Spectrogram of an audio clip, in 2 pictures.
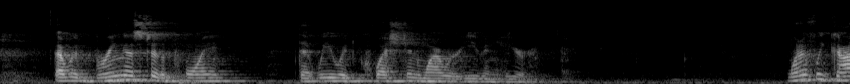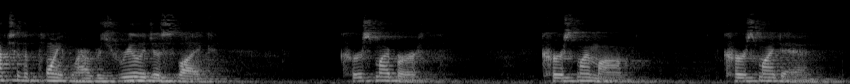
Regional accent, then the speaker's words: Texas, United States; now in Israel; And I'm from Texas. And so most of my friends and family in Texas think I'm right.

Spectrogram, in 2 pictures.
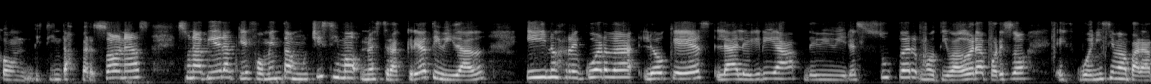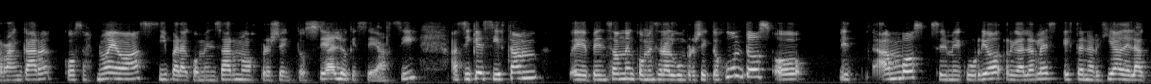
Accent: Banfield, Buenos Aires Province, Argentina; yo encima soy de Banfield también

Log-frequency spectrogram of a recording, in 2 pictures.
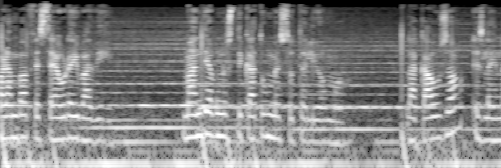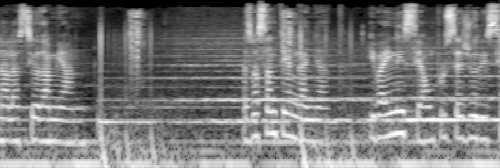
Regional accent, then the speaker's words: Barcelona, Catalonia, Spain; also born or lived in Germany / London / Rome / Berlin; per temes de feina vinc de Barcelona i també és veritat que he viscut a Alemanya, vaig viure a Londres, a Roma i a Berlín per temes professionals

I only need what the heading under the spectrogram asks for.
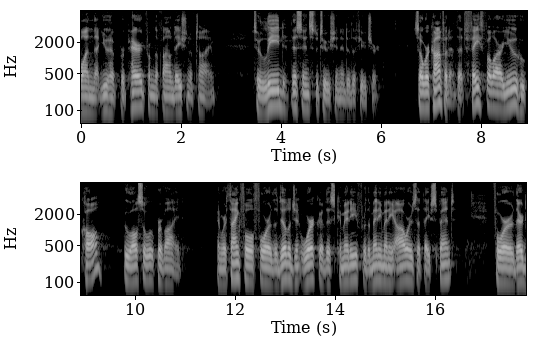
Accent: Northern Canada, Canada; most of the French that I learned growing up in Northern Canada

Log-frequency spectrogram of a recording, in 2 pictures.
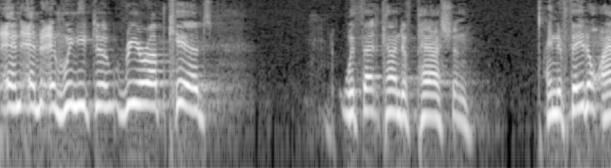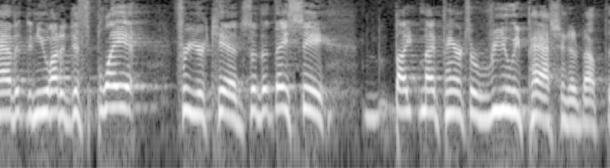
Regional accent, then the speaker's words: Mobile, Alabama, United States; we grew up in Mobile, Alabama, when I was really young, and myself being Puerto Rican, I'm darker skinned

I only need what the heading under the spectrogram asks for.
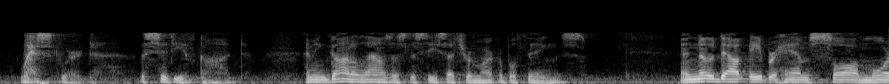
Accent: Philadelphia, Pennsylvania, United States; I just think growing up in Philly, mom and dad not saved, long journey.

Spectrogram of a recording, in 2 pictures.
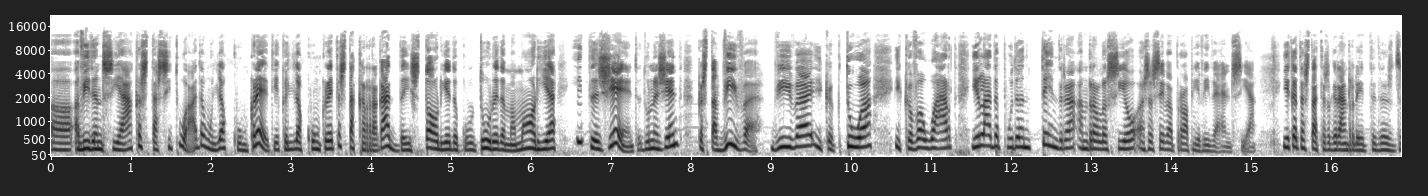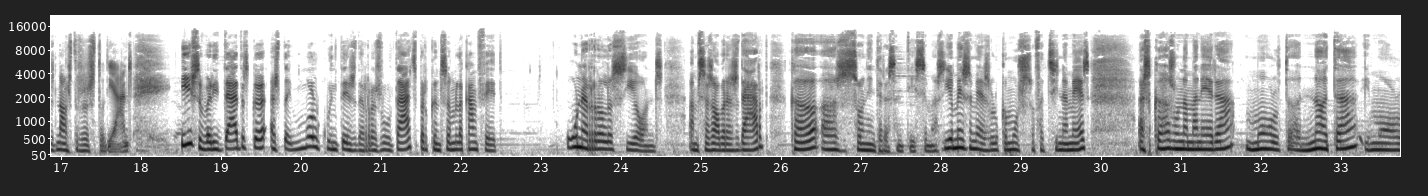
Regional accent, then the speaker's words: Balearic Islands, Spain; som menorquina

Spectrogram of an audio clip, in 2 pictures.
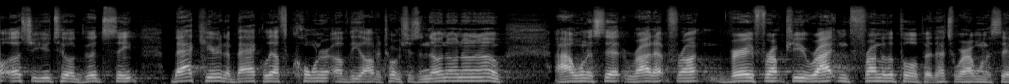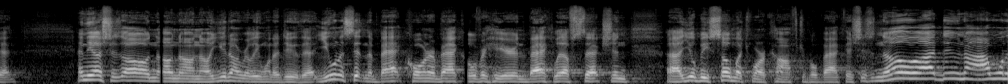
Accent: Tennessee, United States; You know, I'm from Tennessee. You probably won't even understand me anyway.

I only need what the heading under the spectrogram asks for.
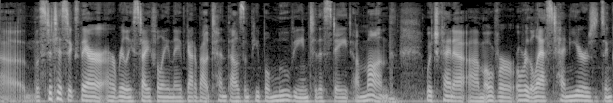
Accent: Buffalo, New York, United States; also born or lived in Colorado, United States; originally, I'm from Buffalo. This is my home team, my home grounds, and these are where my people are, and my family and my friends.

